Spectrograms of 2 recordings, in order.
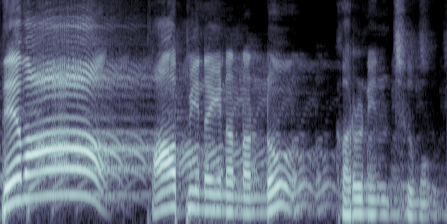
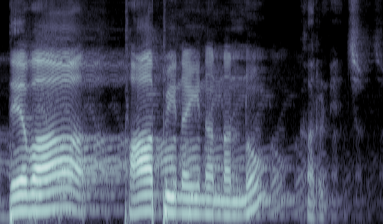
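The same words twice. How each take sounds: First: Slow, pleading cry to God; a sinner's broken plea; humble plea. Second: Slow, low, grieving prayer for mercy; a sinner beating his chest in sorrow; sobbing plea. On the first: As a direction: beg for mercy with head bowed. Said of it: "ఆకాశం వైపు కన్నులెత్తుటకు ధైర్యము చాలక రొమ్ము కొట్టుకొనుచు". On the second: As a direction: weep out the cry for mercy. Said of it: "బోరున ఏడుస్తూ రొమ్ములు కొట్టుకొని". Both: Acted.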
